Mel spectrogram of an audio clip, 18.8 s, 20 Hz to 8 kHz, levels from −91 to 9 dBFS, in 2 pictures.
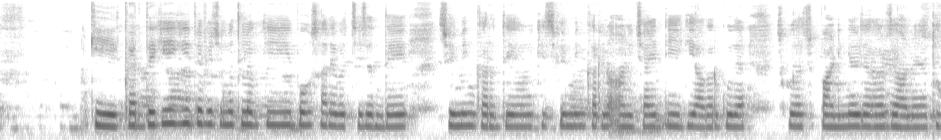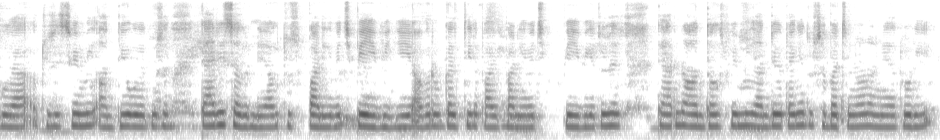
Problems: low volume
